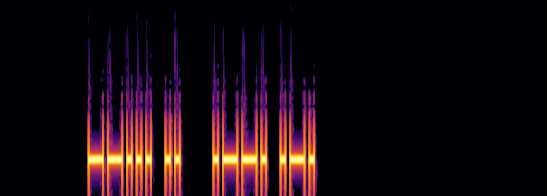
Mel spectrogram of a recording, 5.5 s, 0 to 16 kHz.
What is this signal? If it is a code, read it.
Morse code, heard as a keyed tone, about 25 wpm, 700 Hz. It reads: 7I PR
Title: Winter Field Day Exchanges Encore 25wpm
